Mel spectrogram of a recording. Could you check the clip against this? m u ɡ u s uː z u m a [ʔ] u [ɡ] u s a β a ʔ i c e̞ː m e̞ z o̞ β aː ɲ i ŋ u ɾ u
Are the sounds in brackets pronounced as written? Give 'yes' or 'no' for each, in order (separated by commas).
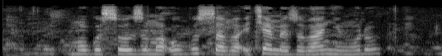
yes, yes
